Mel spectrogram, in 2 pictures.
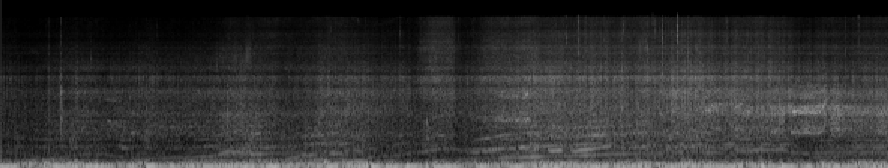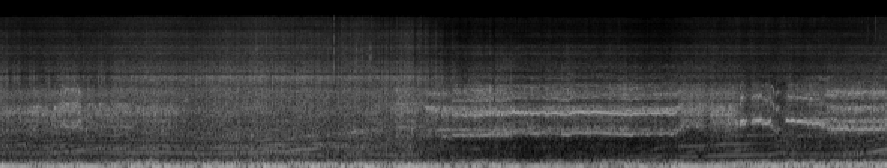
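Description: A car engine revs hard, rising and falling again and again.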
